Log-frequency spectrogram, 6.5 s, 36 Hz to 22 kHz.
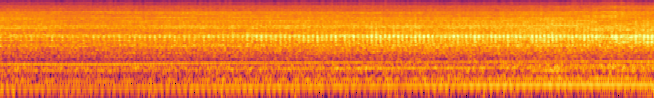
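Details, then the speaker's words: BMW E34 with M50B20 engine, suspected VANOS noise: starts easily and is quiet at idle, but a light, fast rattle of about 220 a minute appears from around 2000 rpm up to the rev limiter; cause unconfirmed. "шум появляются в районе 2000 оборотов штук и продолжается до отсечки"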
